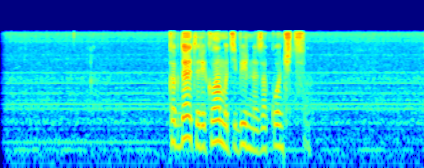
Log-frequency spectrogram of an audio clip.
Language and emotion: Russian, angry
